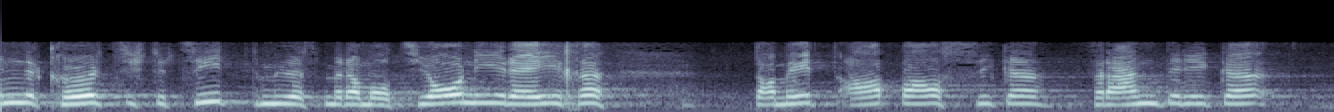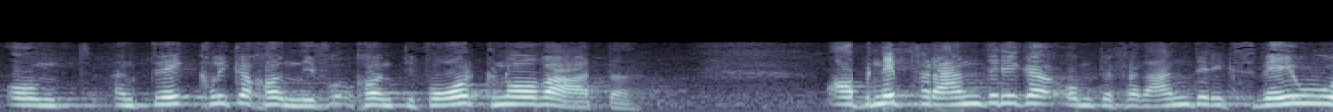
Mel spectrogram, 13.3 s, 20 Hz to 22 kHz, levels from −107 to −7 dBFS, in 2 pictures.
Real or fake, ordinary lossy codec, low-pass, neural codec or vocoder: real; none; 5.4 kHz; none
